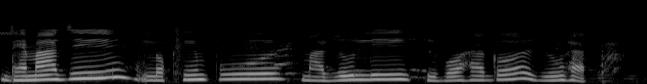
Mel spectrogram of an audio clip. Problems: continuous background conversations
